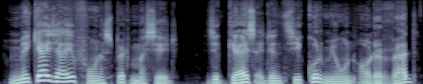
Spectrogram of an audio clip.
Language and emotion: Kashmiri, surprised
